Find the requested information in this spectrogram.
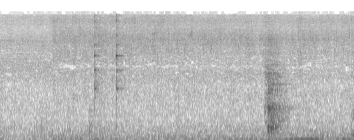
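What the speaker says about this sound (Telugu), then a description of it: "ఆమ్లెట్ వేసుకుంటున్నాం అండి" Omelette batter with coriander and onion frying in butter in a pan, a steady broadband sizzle with a few sharp clicks of a utensil and a brief louder hiss burst near the end, no talking.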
